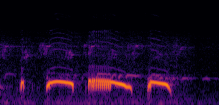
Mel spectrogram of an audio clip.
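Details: Spotted dove decoy used to attract wild doves, one clear phrase of three strong arched coos, the middle one longest, after a brief short note.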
